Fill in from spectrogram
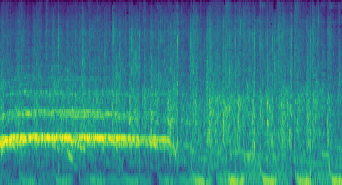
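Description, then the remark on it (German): Loud, sustained applause and cheering from a live crowd, dense clapping throughout with a few whoops and a high sustained cheer in the first two seconds, no speech. “Und deswegen sollen wir nochmal einen großen Jubeltrommel machen, ja, damit man es wirklich so richtig hört.”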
